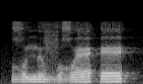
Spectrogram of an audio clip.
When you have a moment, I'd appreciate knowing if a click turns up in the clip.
no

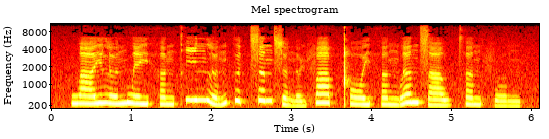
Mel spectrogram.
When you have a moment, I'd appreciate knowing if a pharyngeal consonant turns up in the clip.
no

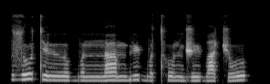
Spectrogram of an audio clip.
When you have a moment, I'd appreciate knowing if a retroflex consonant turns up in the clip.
no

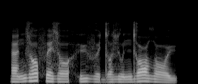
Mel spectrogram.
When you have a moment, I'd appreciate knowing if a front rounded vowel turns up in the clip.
yes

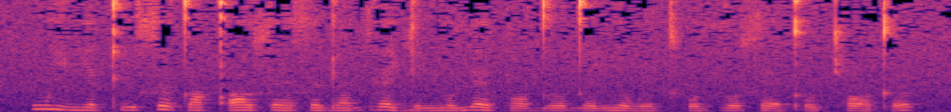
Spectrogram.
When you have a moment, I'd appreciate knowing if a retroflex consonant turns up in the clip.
yes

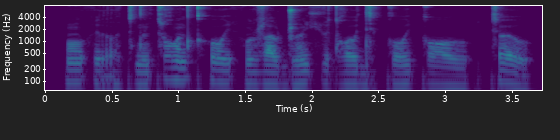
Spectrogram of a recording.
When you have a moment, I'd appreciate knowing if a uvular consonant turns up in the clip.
yes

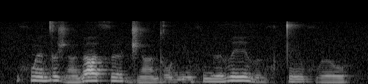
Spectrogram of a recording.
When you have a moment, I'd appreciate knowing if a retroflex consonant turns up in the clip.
yes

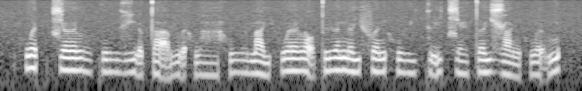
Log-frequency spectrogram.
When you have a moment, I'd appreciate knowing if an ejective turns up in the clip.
no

